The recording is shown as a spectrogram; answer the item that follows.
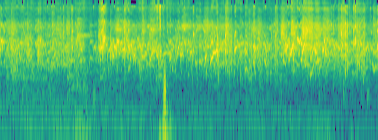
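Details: Fruit-eating pet budgerigars keep up a busy, overlapping twitter of high chirps, with one brief low thump partway through.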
